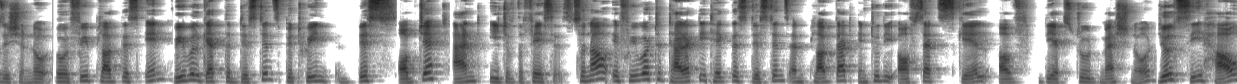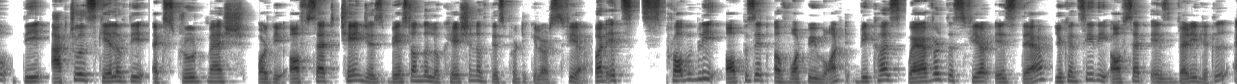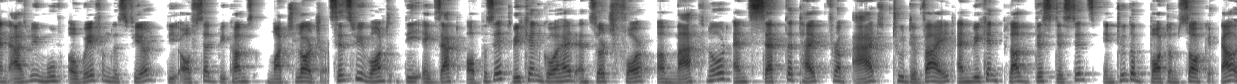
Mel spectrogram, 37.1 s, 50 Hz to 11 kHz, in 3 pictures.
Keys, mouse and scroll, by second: 0.7-1.6 drag, 1.6 middle click, 1.6-2.3 scroll up 2, 2.3-2.8 drag, 3.6 click, 4.4 middle drag, 4.9 click, 5.9 scroll down 1, 6.0 middle click, 7.6-8.7 drag, 10.3-11.5 drag, 11.5 scroll down 2, 11.5-12.1 middle drag, 12.1 space, 12.8 scroll down 1, 12.9-13.8 middle drag, 15.7-18.2 scroll down 1, 18.2-18.7 scroll up 2, 18.7 space, 19.5-21.0 middle drag, 29.8 middle click, 29.8 scroll up 2, 30.0 shift+a, 32.8 click, 33.6 click, 33.9 click, 35.3-36.8 drag, 36.8-37.1 scroll up 3.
